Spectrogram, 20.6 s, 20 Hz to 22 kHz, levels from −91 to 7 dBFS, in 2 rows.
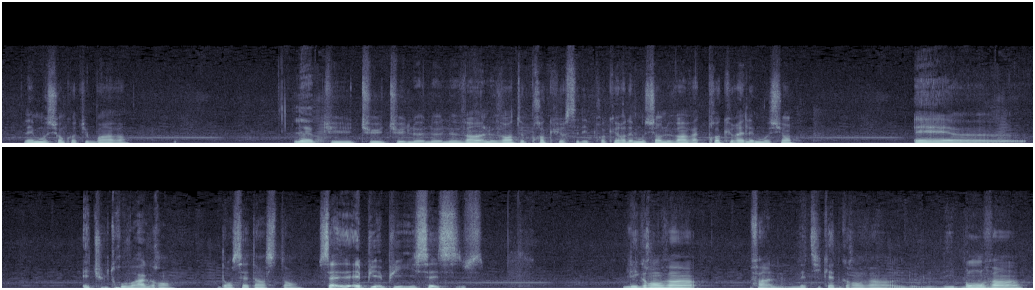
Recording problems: electrical hum; noticeable; throughout; 50 Hz, 20 dB below the speech

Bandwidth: 15 kHz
